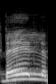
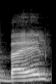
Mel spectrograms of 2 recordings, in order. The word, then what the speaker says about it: Baël: Alors déjà peut-être une précision, on dit Bel, Baël, comment est-ce qu'on prononce ton nom de famille? Normalement il y a un tréma sur le premier E et donc du coup c'est plutôt Baël.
